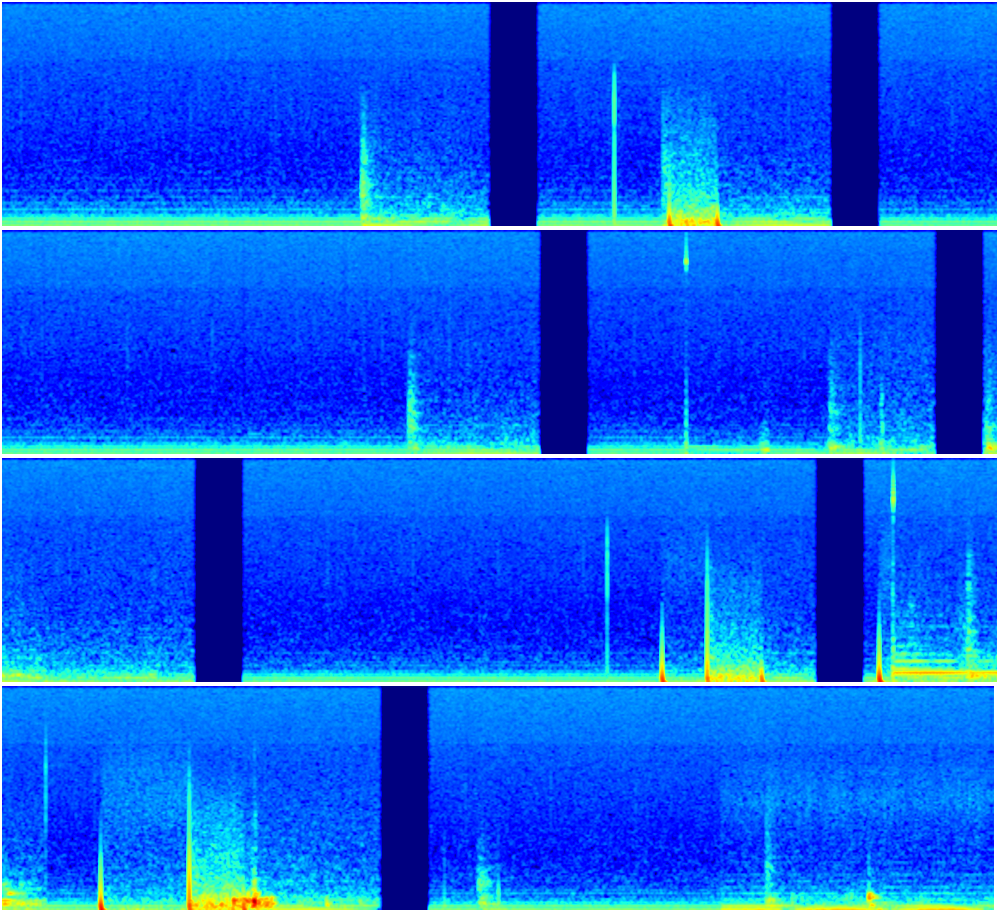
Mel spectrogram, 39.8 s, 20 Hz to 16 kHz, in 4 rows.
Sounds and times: Hiss and noise and rumble of analogue tape 0:00.0 - 0:39.7
hum 0:00.0 - 0:39.7
buzz 0:28.6 - 0:32.7

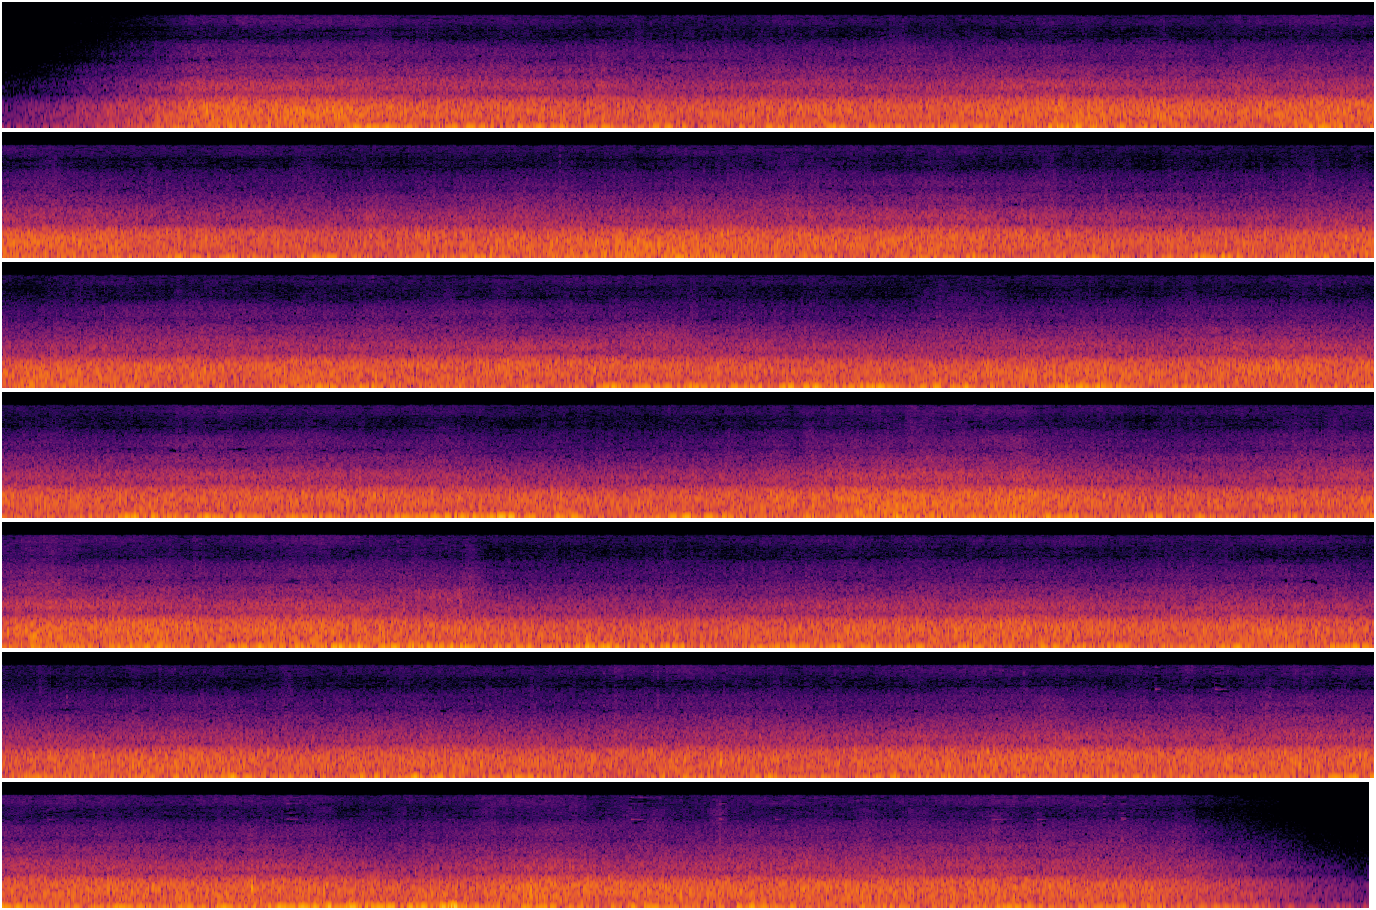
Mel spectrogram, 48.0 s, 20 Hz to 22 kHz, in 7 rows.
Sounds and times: Walking along the shore line 0:00.3 - 0:47.8

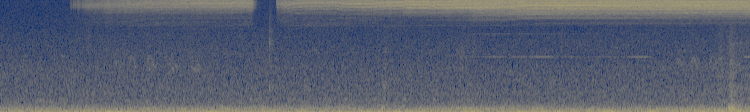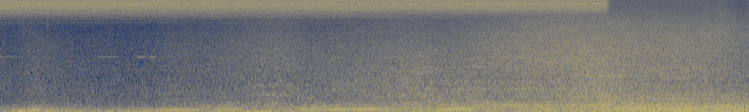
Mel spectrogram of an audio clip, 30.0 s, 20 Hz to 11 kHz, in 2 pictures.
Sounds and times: Crickets 0:01.4 - 0:29.9
Amazon van 0:10.8 - 0:29.9

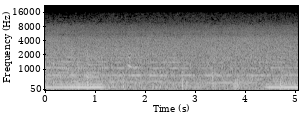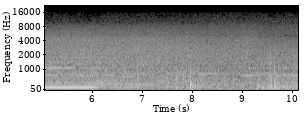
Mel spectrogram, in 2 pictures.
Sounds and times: blowing their horns 0:00.0 - 0:10.1

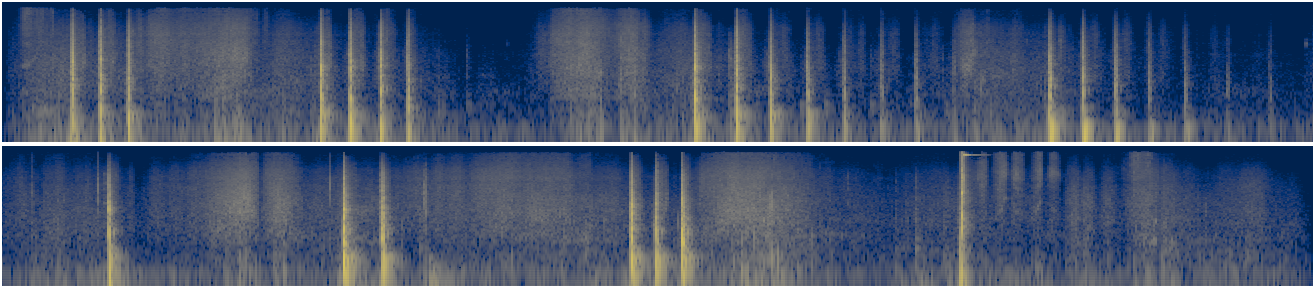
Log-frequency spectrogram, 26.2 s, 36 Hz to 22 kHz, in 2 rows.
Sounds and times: pat on the jacket 0:22.7 - 0:23.2

